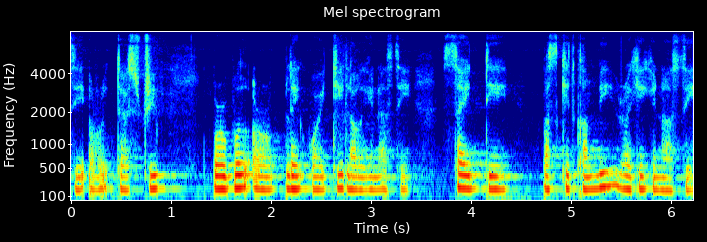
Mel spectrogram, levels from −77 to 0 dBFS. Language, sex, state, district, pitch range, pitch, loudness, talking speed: Nagamese, female, Nagaland, Dimapur, 180-190 Hz, 185 Hz, -18 LUFS, 165 wpm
